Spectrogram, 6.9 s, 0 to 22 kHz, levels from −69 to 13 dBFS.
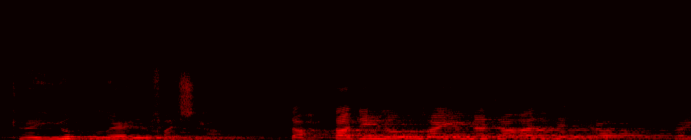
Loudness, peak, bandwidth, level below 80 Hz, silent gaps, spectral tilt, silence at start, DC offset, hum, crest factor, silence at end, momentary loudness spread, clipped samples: -45 LUFS; -28 dBFS; 19 kHz; under -90 dBFS; none; -2.5 dB/octave; 0 s; under 0.1%; none; 18 dB; 0 s; 12 LU; under 0.1%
